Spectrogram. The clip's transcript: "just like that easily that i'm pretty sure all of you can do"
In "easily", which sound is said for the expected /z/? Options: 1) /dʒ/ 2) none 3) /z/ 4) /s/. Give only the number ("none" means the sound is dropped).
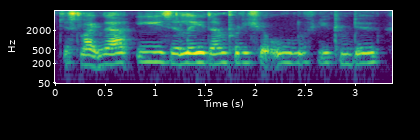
3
